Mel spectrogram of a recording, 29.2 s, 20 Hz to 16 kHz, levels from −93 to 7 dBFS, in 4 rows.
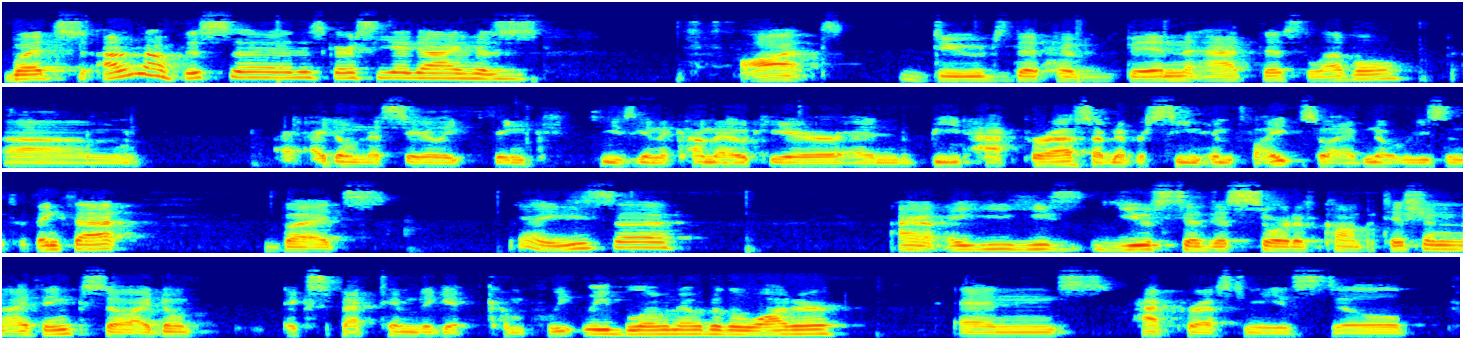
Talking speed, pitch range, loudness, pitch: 170 wpm, 110-160 Hz, -21 LUFS, 135 Hz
